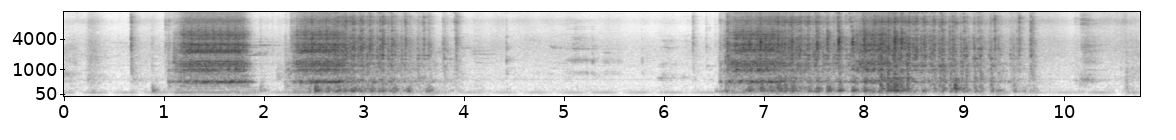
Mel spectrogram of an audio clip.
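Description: A sewing machine whirs and rattles in short bursts.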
